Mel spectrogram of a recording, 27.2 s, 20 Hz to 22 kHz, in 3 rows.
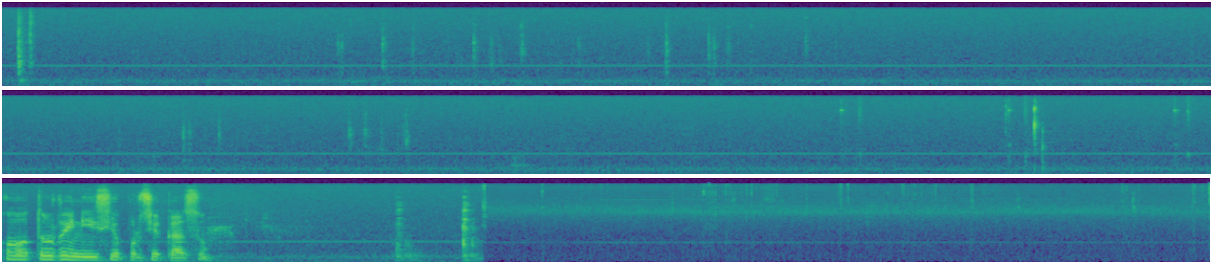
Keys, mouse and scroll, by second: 0.1 Return, 3.5 super+5, 5.3 super+w, 11.7 alt+super+q, 15.3-18.6 drag, 22.2 Return, 22.6 click, 22.8-24.2 typing, 23.3 click.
